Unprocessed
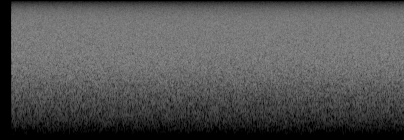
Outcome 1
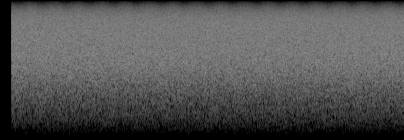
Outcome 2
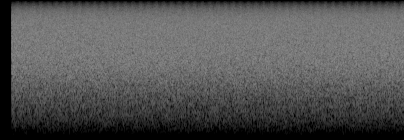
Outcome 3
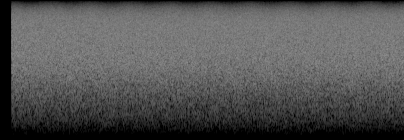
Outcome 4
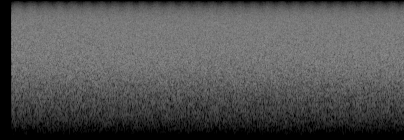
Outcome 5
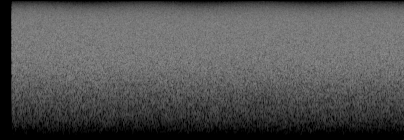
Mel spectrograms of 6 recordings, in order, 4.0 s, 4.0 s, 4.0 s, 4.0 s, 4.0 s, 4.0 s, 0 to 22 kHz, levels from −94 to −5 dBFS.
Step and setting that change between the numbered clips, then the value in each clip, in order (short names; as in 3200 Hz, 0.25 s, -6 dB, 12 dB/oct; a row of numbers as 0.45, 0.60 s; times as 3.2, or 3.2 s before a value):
vibrato, rate: 4.2, 13, 2.5, 7.2, 0.87 Hz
